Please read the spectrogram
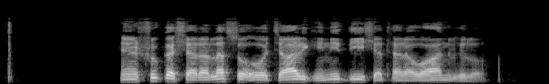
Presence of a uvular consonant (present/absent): absent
